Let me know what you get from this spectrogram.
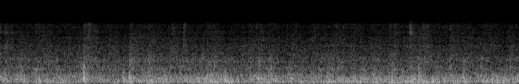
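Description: Heritage steam train carriage running along the track, heard from an open carriage window: a steady rumble of wheels on rails with a couple of faint clicks.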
